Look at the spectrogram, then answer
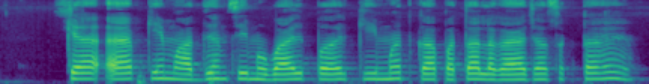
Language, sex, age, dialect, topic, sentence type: Hindi, female, 18-24, Awadhi Bundeli, agriculture, question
